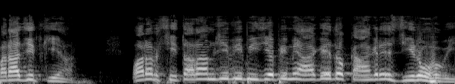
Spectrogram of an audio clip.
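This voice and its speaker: This man's voice sits at a high pitch. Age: 60s. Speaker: politician. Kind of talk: political speech.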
